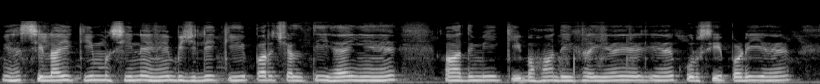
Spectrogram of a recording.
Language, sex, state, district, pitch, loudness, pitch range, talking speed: Hindi, male, Uttar Pradesh, Shamli, 185 Hz, -16 LUFS, 175-190 Hz, 175 wpm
